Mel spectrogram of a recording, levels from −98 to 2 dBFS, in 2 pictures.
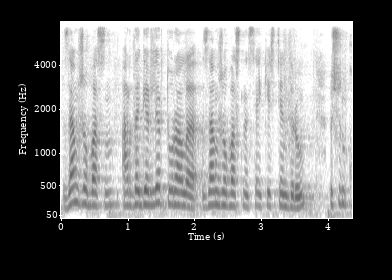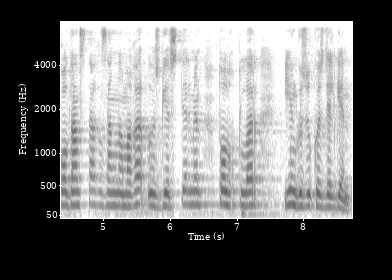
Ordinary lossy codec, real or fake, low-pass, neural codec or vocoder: none; real; 7.2 kHz; none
